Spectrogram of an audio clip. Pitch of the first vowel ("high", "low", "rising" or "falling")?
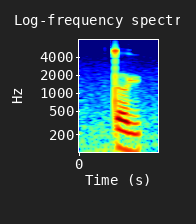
low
